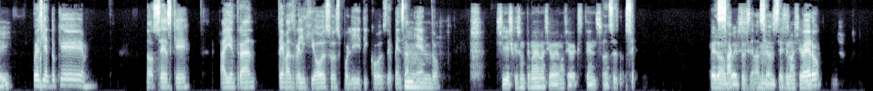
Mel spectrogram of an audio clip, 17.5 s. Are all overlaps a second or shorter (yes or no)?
no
